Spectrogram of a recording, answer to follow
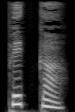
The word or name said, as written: ಪೆಕ್ಕ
